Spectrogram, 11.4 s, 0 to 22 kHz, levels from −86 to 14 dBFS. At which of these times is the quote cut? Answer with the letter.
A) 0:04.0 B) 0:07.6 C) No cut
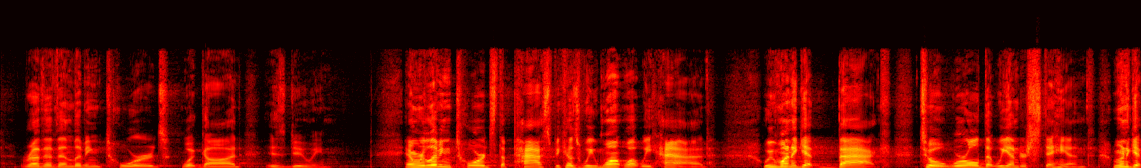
C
